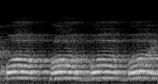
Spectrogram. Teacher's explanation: दोन्ही ओठ एकमेकाला चिकटवून नंतर प फ ब ब हे उच्चार करत असताना वरचा आणि खालचा ओठ एकमेकाला चिकटत असतो, म्हणजे ओठाद्वारे त्यांचा उच्चार केला जातो, ते वर्ण ओष्ठ असतात, उष्ठे नव्हे ओष्ठ ओठांच्या मध्ये।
